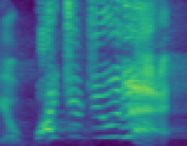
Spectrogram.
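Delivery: very high, loud protest; indignant outcry. Shown as a demonstration. Mia after being flicked, high indignant squawk. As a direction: squawk in outrage at being hurt. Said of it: "it's just like".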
